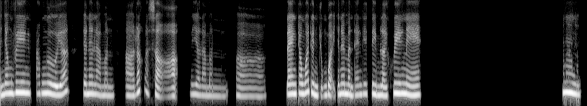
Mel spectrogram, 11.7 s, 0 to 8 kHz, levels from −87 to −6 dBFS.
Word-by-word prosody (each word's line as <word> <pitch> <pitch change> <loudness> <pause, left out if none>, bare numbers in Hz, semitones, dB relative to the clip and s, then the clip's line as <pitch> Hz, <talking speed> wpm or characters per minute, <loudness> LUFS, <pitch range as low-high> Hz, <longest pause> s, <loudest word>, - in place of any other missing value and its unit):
nhân 250 +3 +2
viên, 270 -1 +4
đông 255 +1 -2
người 235 -4 +4
á, 265 +7 -1 0.3
cho 250 - -1
nên 245 0 +1
là 230 -2 -4
mình, 210 -1 -6 0.2
ờ, 205 -1 -6
rất 290 +8 -4
là 280 - -7
sợ. 195 -3 -5 0.3
Bây 235 -1 -9
giờ 230 - -5
là 210 -1 -9
mình, 195 -1 -12 0.2
ờ, 190 -2 -11 0.6
đang 245 +1 +4
trong 250 0 +1
quá 280 - +3
trình 250 -7 +2
chuẩn 205 +1 -7
bị 225 - -1
cho 235 - -4
nên 245 0 +3
mình 230 -4 +1
đang 220 +2 -5
đi 245 +1 -5
tìm 230 -3 +1
lời 205 -2 +1
khuyên 255 +2 +3
nè. 220 -1 +2 2.8
Ừm. 265 -5 +5
230 Hz, 175 wpm, -19 LUFS, 210-250 Hz, 2.8 s, Ừm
